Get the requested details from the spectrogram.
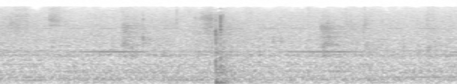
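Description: An egg taps down into a cardboard carton.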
